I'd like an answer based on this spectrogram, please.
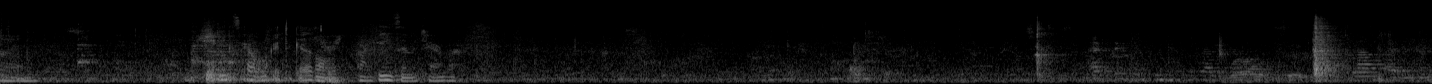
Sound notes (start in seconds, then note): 10.7 people chattering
